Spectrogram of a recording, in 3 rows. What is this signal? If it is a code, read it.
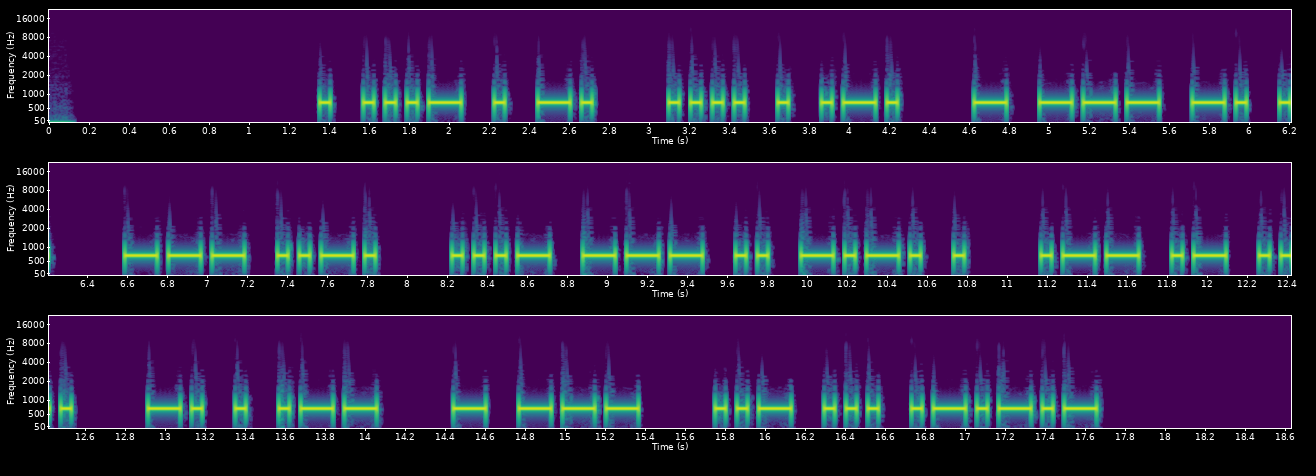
Morse code, heard as a keyed tone, about 22 wpm, 700 Hz. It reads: EVEN HER TONE OF VOICE WAS NEW TO US.
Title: Sentences from Top 1600 Words 22wpm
